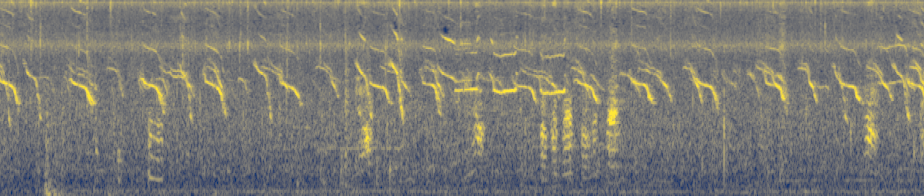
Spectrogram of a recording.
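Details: Hand-raised crested mynas, seven months old and newly able to talk, keep up a steady stream of quick downslurred whistles and chattering notes. Overlapping calls suggest several birds, over a low background hum.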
